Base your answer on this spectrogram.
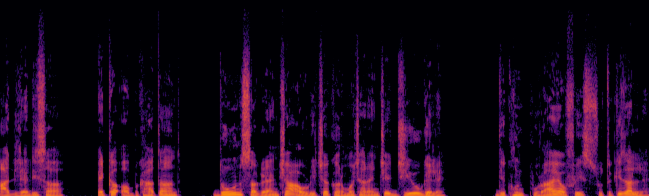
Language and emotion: Goan Konkani, sad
